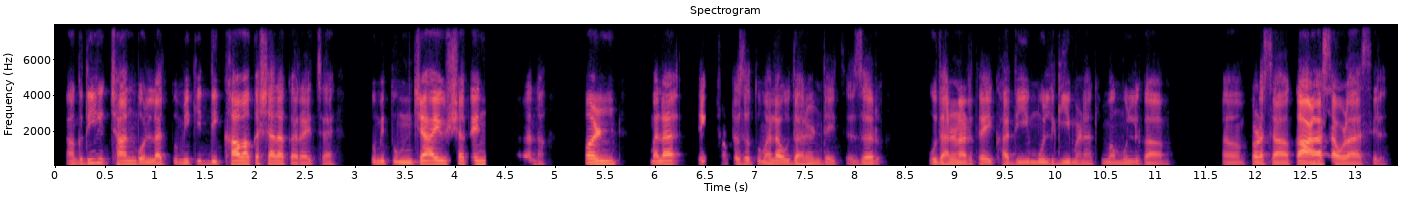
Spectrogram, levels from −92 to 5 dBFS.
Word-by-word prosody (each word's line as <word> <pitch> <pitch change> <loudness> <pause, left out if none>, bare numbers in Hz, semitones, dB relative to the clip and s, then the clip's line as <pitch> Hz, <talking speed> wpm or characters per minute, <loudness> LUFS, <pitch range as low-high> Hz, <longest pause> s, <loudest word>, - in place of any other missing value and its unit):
अगदी 195 +10 -1
छान 165 0 +2
बोललात 130 -3 0
तुम्ही 140 0 -4
की 160 +3 -7
दिखावा 165 +6 +4
कशाला 155 -4 +3
करायचा 120 -1 -4
आहे, 120 - -7 0.4
तुम्ही 150 +1 -3
तुमच्या 135 +4 +3
आयुष्यात 175 +1 +3
एन्जॉय 175 - -4
करा - - -11
ना, - - -11 0.4
पण 180 -7 +6 0.4
मला 165 +3 +4 0.3
एक 160 - 0
छोटंसं 160 +1 -6
तुम्हाला 145 0 0
उदाहरण 130 0 -2
द्यायचं 115 -2 -9
आहे. 110 - -10
जर, 130 +3 -1 0.5
उदाहरणार्थ 135 0 0
एखादी 130 -1 -3
मुलगी 130 0 -3
म्हणा 120 -1 -6
किंवा 130 -1 -7
मुलगा 120 -2 -4 0.7
अ, - - -5 0.2
थोडासा, 135 0 +1
काळा-सावळा 130 -2 +6
असेल 115 -1 -10
135 Hz, 150 wpm, -24 LUFS, 130-155 Hz, 0.7 s, पण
